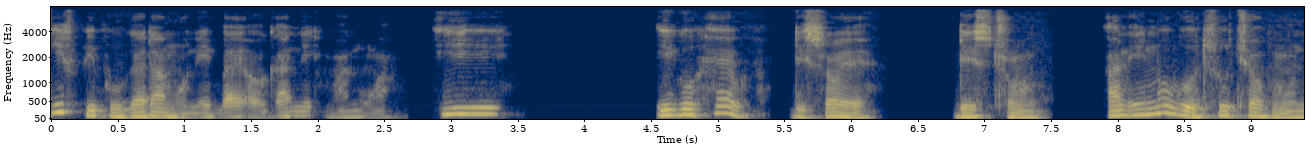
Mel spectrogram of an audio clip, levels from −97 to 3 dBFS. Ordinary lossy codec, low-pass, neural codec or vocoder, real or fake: none; 7.2 kHz; codec, 16 kHz, 16 kbps, FunCodec, trained on Chinese and English, 50 frames a second; fake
